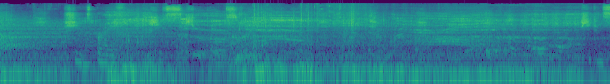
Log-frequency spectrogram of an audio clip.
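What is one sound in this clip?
A creature snarls and growls close by.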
